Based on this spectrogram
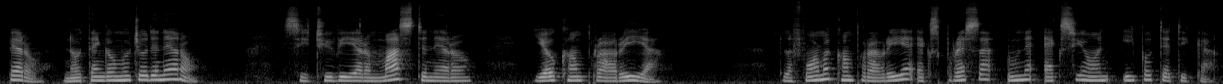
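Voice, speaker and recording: A woman gives a recorded grammar lesson. She speaks slowly and carefully in a fairly low voice and repeats each example phrase. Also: a little mellow. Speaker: English teacher.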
